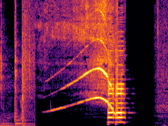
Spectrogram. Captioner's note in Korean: 전동 휠체어 소리; 경적 소리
